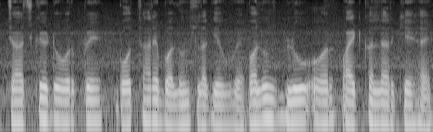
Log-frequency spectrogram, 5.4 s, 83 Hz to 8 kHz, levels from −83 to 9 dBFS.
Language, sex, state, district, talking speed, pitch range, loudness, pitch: Hindi, male, Bihar, Jamui, 190 wpm, 110-125 Hz, -13 LUFS, 120 Hz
